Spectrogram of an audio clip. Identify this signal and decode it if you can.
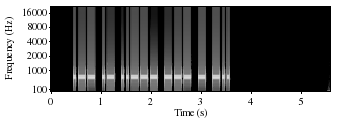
Morse code, heard as a keyed tone, about 25 wpm, 700 Hz. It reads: WA2OTD
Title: USA Call Signs - 6 Characters - 25wpm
